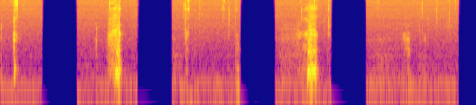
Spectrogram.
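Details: Repeated hiccups described as violent, loud, silent and minute, after breakfast, lunch and dinner: sharp, abrupt hiccup bursts recurring every few seconds over low steady background noise, audio only.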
